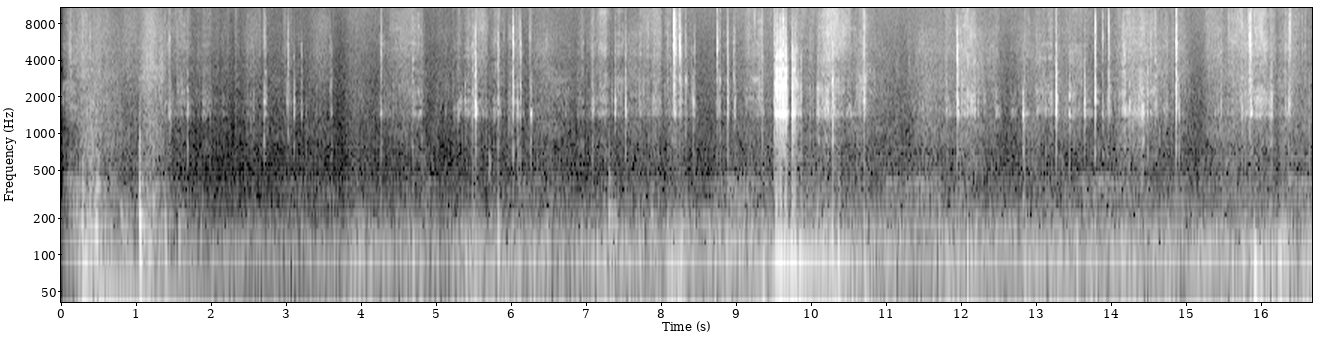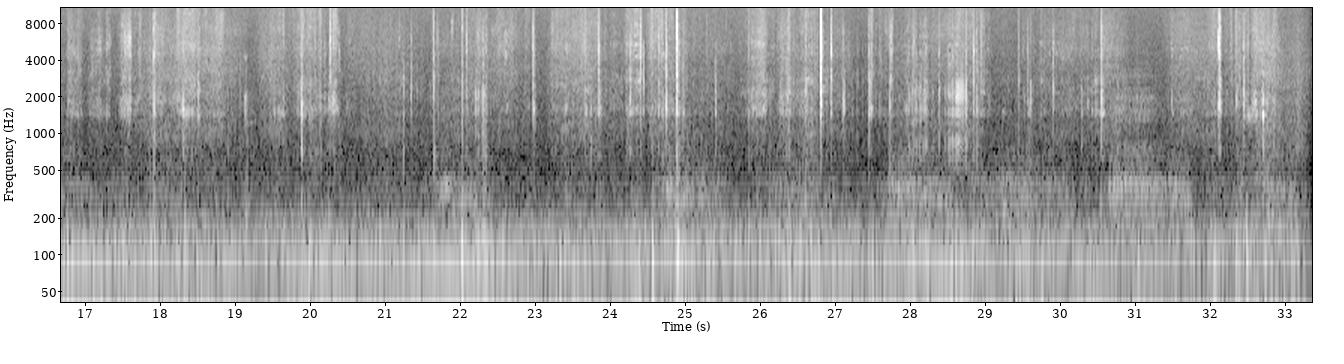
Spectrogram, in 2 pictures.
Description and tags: Loading a gun....moving around gun in hand.
foley, gun, loading, bullet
